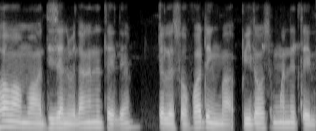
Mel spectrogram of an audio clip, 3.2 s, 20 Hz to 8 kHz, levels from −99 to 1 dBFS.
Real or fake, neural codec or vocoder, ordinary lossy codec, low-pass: real; none; Opus, 24 kbps; 7.2 kHz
